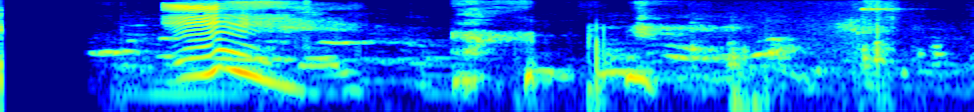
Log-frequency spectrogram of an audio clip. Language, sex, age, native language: Icelandic, male, 10, Icelandic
